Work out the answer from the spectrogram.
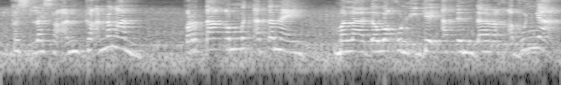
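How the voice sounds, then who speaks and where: A woman's voice: high-pitched, moderate pace, background noise, close to an everyday voice. A woman playing a sassy, demanding, argumentative passenger in a comedy drama, bossy and indignant. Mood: impatient. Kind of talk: comedy radio drama acting. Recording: roomy echo, music behind.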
